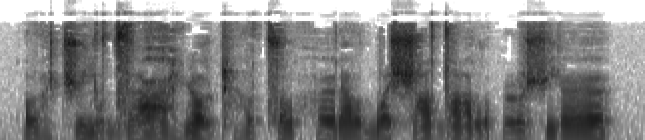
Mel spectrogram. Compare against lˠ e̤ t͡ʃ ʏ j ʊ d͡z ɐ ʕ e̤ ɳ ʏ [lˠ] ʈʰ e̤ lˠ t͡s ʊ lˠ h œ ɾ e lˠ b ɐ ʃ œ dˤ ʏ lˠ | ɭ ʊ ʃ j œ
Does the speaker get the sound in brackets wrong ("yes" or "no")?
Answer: no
